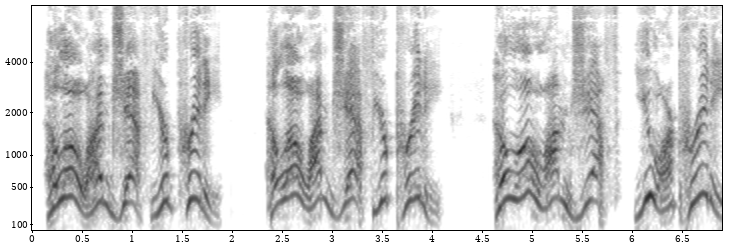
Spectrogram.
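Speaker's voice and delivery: high, gawking flirty voice like a wolf. Describing how the character Jeff goes from woman to woman: imitating Jeff. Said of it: "and he's just like".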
